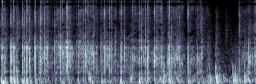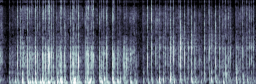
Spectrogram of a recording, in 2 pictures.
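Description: Long dark acrylic nails tap and scratch the front of a thin, glossy yellow cardstock greeting card printed with "Going Home," held up in both hands. The result is a dense, rapid stream of dry, crackly taps and scratchy scrapes that briefly quiets around the middle, then returns louder and fuller.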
